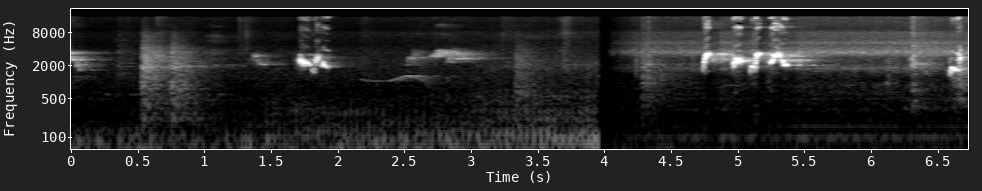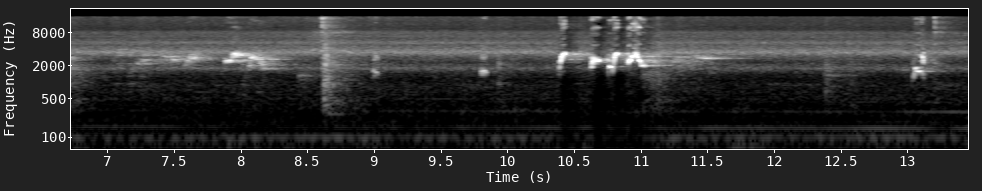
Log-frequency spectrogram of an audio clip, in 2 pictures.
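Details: Red-whiskered bulbul model song in a clear phrasing style. Several short, bright whistled phrases and scattered chirps sound over a steady hiss, with a sudden change in background noise partway through.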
